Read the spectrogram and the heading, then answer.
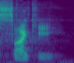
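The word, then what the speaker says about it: psyche (ψυχή): In the Greek, the word for life in verse 35 is psuche, or as we would pronounce it, psyche.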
